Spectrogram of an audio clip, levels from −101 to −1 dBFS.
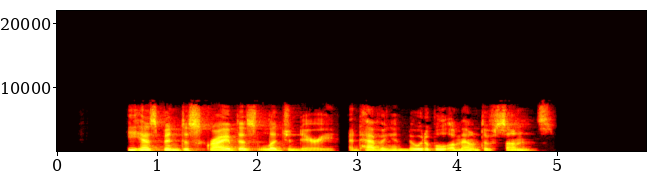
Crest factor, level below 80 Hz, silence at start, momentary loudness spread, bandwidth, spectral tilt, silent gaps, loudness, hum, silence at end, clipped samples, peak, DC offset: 22 dB; -64 dBFS; 0.7 s; 11 LU; 7.8 kHz; -4.5 dB/octave; 2.82-2.90 s; -23 LUFS; none; 0.95 s; under 0.1%; -2 dBFS; under 0.1%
